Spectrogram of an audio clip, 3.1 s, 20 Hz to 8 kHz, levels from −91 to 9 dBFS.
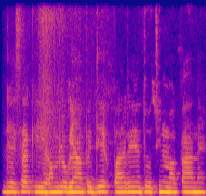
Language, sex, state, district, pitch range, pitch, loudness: Hindi, female, Bihar, Kaimur, 200-205 Hz, 200 Hz, -12 LUFS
